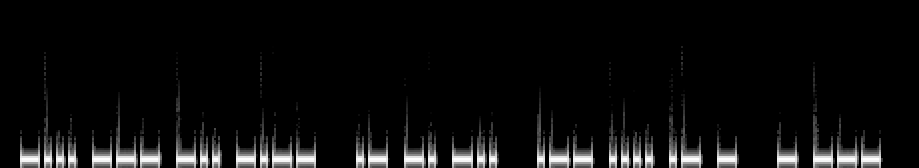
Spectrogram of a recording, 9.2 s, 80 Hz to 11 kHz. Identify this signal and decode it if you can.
Morse code, heard as a keyed tone, about 21 wpm, 700 Hz. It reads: BODY AND WHAT TO
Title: Sentences from Top 1000 Words - Review Part 2 - 20wpm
